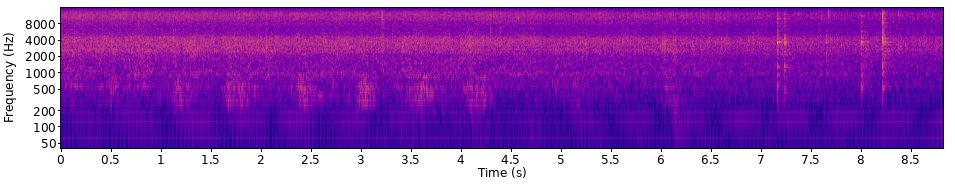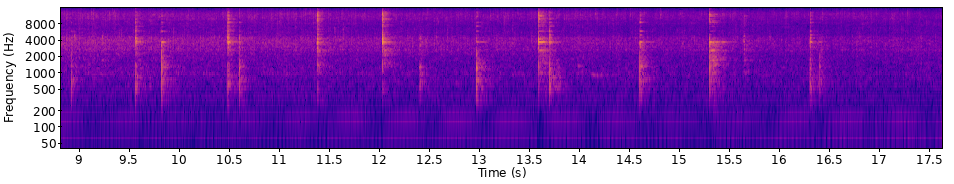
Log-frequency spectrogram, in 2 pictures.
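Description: Milk-soaked semolina being poured into hot ghee and melted sugar in an aluminium kadai, sizzling steadily and slowly dying down as it cools the fat. From about seven seconds in, a metal spatula stirring the mix knocks against the pan about once a second.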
